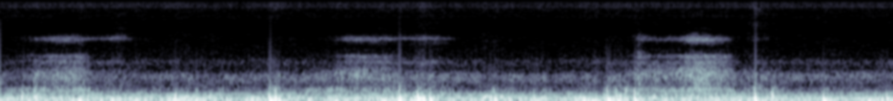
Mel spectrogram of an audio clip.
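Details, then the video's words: Sleeping Basset Hound named Handsome Jack snores in a slow rhythm, three hissing, whistle-tinged breaths about three seconds apart, with faint soft clicks and a constant low hum behind. "Snoring Handsome Jack"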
